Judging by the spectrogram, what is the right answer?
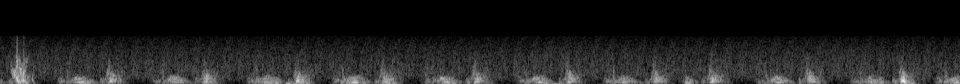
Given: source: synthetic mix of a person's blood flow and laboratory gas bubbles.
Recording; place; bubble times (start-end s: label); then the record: Doppler ultrasound of blood flow; precordium
0.08-0.38 s: bubbles
From the record:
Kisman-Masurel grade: 123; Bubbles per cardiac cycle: 1 to 2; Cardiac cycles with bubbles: 10 to 50%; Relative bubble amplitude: loud (0.450 to 0.775); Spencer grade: 2 (many but less than half of the cardiac periods contain bubble signals, singularly or in groups); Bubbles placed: anywhere in the cardiac cycle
